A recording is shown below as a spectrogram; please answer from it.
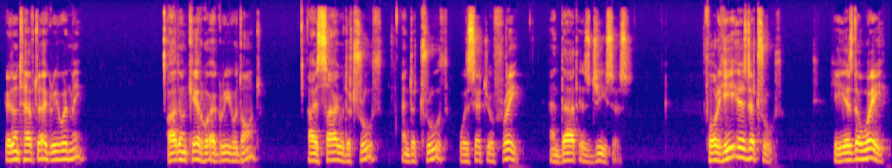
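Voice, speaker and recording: Speaking English with an Arabic accent, a Middle Eastern livestream host whose native tongue is Arabic gives an impassioned religious monologue. He has a warm, mid-range voice with vocal fry, and he talks emphatically in a preaching style, repeating phrases for effect.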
